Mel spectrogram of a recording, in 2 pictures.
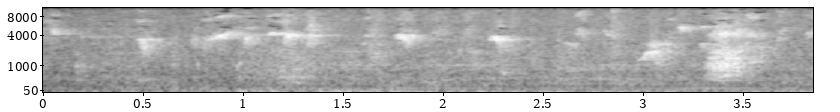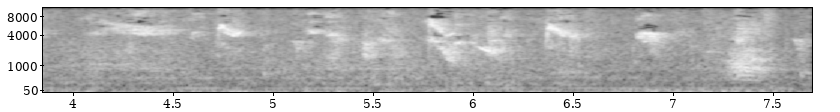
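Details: Warbling white-eye, Zosterops japonicus, a kept bird, giving short high chirps scattered through the stretch, with a few louder broadband notes and a steady low hum underneath.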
